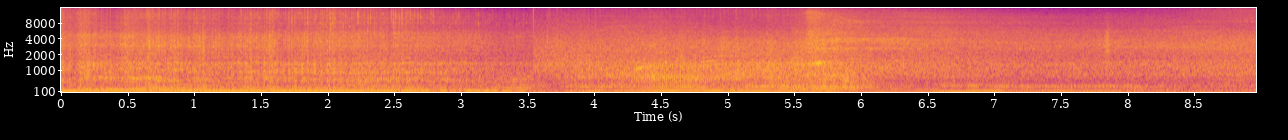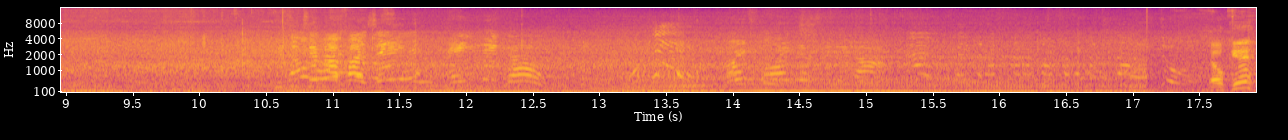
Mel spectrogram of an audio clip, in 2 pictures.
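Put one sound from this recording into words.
A car engine rumbles loudly and deeply close by.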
